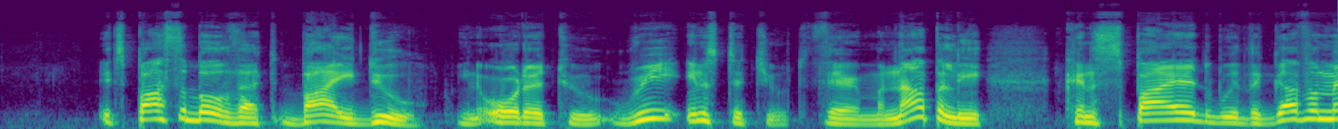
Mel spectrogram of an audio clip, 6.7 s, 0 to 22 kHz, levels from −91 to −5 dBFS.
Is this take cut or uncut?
uncut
